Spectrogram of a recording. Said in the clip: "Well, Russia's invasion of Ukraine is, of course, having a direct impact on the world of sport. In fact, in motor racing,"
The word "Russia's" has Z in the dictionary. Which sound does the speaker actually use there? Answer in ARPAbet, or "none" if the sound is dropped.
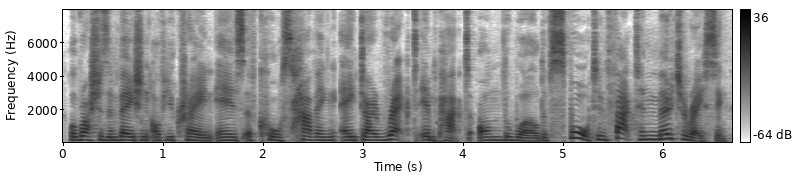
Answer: Z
